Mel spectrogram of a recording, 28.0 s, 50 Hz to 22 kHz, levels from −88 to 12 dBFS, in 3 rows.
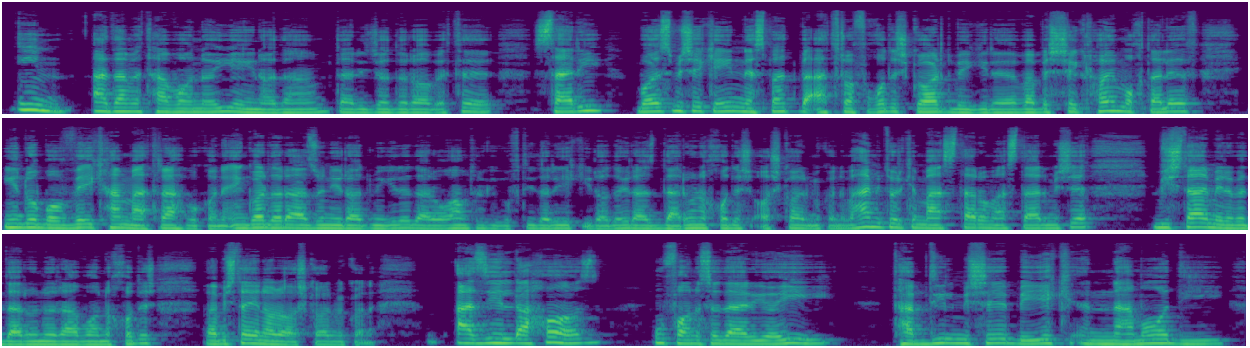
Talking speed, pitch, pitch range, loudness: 170 wpm, 130 Hz, 115-145 Hz, -18 LUFS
